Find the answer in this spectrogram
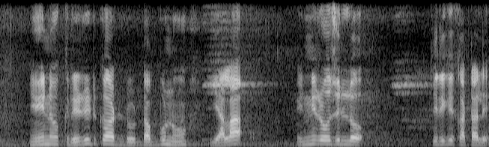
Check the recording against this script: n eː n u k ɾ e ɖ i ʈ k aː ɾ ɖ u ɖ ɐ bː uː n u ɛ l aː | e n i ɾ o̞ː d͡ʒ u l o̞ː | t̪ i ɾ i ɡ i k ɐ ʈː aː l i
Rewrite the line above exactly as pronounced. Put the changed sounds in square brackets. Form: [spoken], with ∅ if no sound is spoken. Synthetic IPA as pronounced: n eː n u k ɾ e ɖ i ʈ k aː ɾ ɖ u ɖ ɐ bː [u] n u ɛ l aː | e [nː] i ɾ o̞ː d͡ʒ u [lː] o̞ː | t̪ i ɾ i ɡ i k ɐ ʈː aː l i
